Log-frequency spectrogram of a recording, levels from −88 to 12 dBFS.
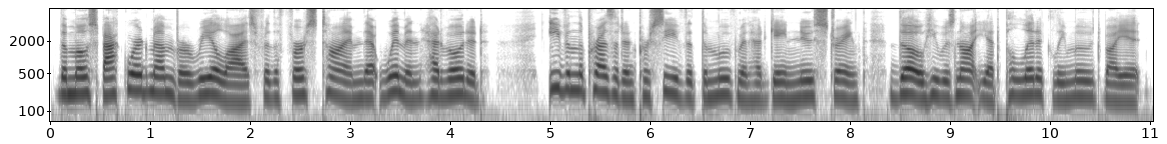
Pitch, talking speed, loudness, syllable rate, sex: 190 Hz, 180 wpm, -20 LUFS, 5.2 syllables/s, female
